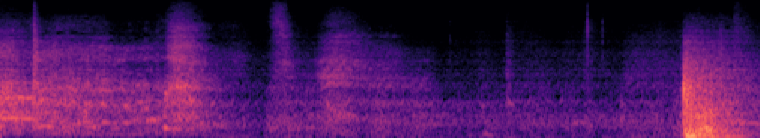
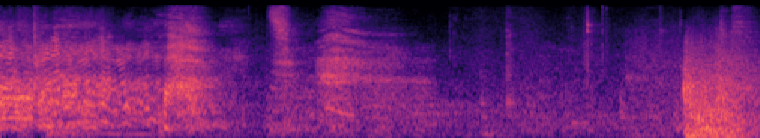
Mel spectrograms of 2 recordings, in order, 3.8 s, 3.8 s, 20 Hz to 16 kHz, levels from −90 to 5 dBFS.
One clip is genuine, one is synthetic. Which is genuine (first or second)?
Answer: second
